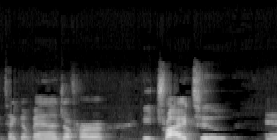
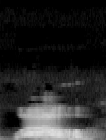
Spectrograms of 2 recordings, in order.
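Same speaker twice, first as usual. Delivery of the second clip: big, loud exclamation of disbelief; loud, higher-pitched wow; loud amazement; 4 semitones higher, 8 dB louder than usual. Real, not acted. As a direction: shout it, astonished. Amazed so few saw the movie.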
